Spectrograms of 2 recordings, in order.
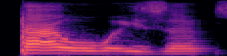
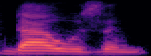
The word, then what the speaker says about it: Taoism: taoist of taoist because d in pinyin is pronounced like a t and the true exploration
